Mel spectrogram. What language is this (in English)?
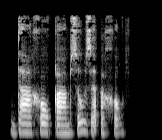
Adyghe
